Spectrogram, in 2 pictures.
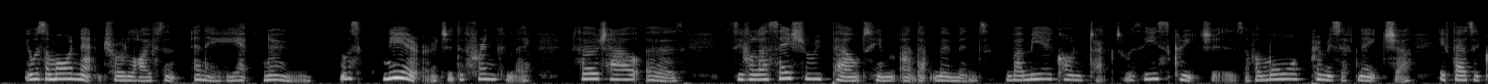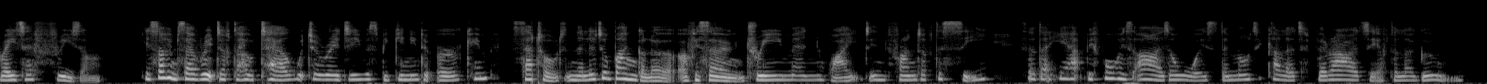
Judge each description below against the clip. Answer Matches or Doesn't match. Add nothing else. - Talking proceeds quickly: Doesn't match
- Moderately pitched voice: Doesn't match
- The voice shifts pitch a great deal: Doesn't match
